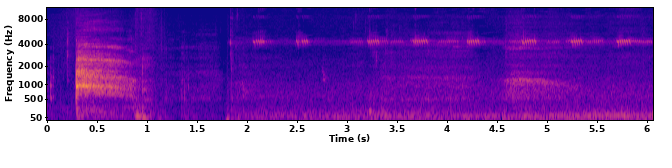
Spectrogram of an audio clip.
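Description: A loud breathy exhale near the start. Then, from about two seconds in, a cricket chirps steadily, about three short high chirps a second.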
